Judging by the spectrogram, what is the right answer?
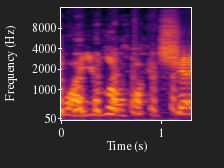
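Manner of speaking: seething, huffing outburst. Retelling a scene, imitating Odo huffing and seething after getting up. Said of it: "he's literally huffing and puffing and seething".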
